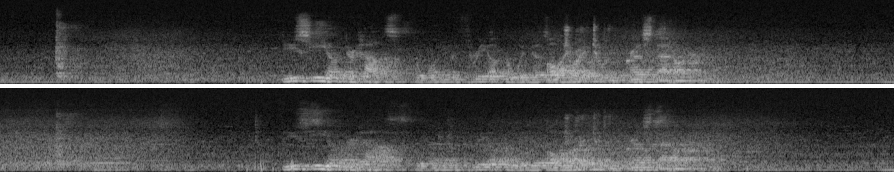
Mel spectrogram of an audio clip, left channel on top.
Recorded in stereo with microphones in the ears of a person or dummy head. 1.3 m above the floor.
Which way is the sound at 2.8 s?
45° left (ahead or behind).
